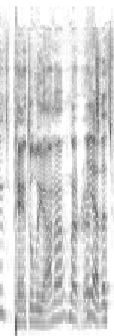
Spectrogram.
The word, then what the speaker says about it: Pantoliano: Pantoliano?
